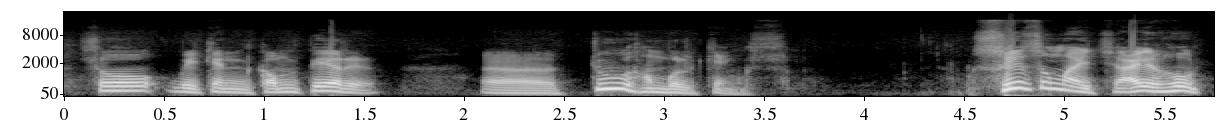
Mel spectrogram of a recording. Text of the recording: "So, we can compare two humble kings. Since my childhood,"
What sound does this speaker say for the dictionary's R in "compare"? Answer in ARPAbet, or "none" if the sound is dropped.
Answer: R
